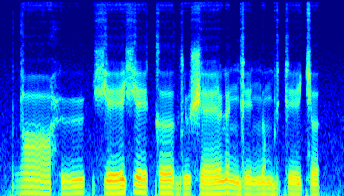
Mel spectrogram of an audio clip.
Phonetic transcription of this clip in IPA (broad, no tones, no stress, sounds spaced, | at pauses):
ɡ ɑː h ʉː | ç eː ç eː k əː ɡ l ʉ ʃ ɛː ɳ ɛ ŋ ɡ eː ŋ ə m b i k eː c ə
